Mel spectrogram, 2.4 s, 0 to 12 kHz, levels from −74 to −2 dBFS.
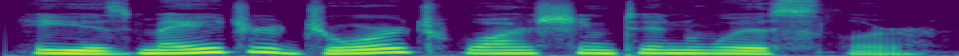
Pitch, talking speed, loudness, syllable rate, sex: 195 Hz, 150 wpm, -14 LUFS, 4.8 syllables/s, female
